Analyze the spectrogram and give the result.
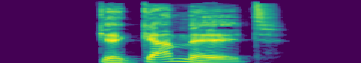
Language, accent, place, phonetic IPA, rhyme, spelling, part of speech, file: German, Germany, Berlin, [ɡəˈɡaml̩t], -aml̩t, gegammelt, verb, De-gegammelt.ogg
- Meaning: past participle of gammeln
